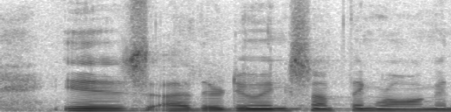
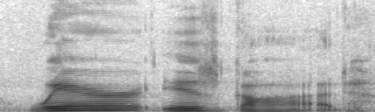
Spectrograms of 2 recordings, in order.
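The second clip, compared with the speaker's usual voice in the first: severe, stern, demanding tone. Telling a joke where a clergyman questions an eight-year-old boy, acting out a stern question. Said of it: "says sternly".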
